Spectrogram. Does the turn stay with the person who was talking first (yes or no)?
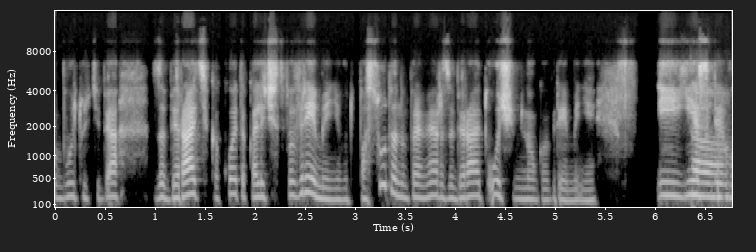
yes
